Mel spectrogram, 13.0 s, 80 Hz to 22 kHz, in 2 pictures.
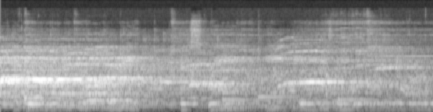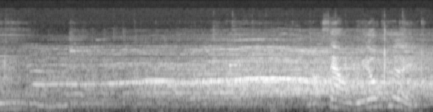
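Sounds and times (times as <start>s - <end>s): audience cheering and whooping: 0.0s - 13.0s.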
